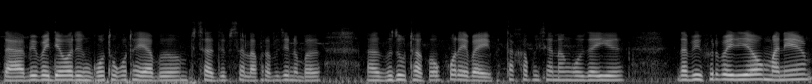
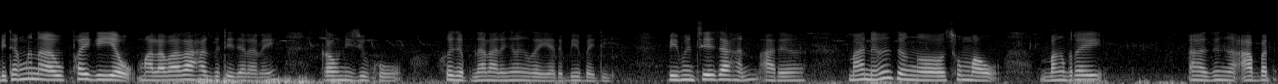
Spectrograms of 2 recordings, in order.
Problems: none marked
